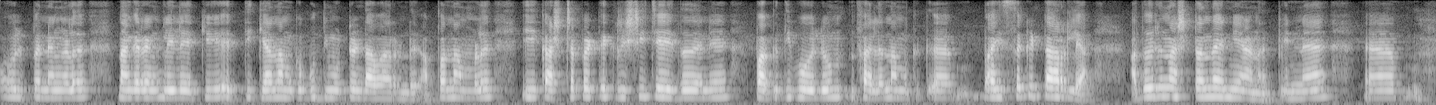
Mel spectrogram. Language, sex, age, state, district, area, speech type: Malayalam, female, 45-60, Kerala, Ernakulam, rural, spontaneous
